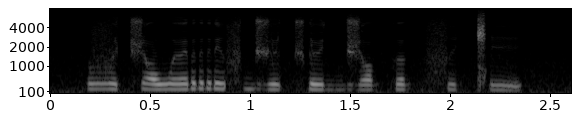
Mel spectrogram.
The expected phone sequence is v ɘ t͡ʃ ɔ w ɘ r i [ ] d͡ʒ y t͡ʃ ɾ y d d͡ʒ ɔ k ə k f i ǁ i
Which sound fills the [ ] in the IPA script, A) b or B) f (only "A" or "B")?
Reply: B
